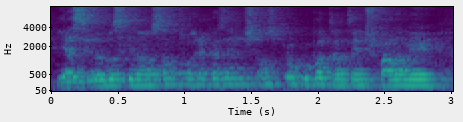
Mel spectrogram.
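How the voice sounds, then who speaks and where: A man's voice: a little high, flat delivery, dark tone, slight background noise. A man, an English pronunciation teacher, chatting casually and often tagging sentences with questions. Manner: fast-talking, many tag questions. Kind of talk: casual conversation. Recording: echoey room from a distance.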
